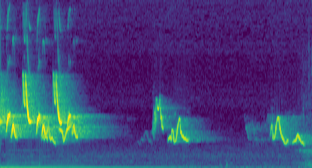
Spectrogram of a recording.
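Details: A Red-eyed Vireo sings in woods on a homestead on a spring-migration morning, behind an Ovenbird: short, slurred, whistled phrases rise and fall, each followed by a pause of about a second, over a low steady hum.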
